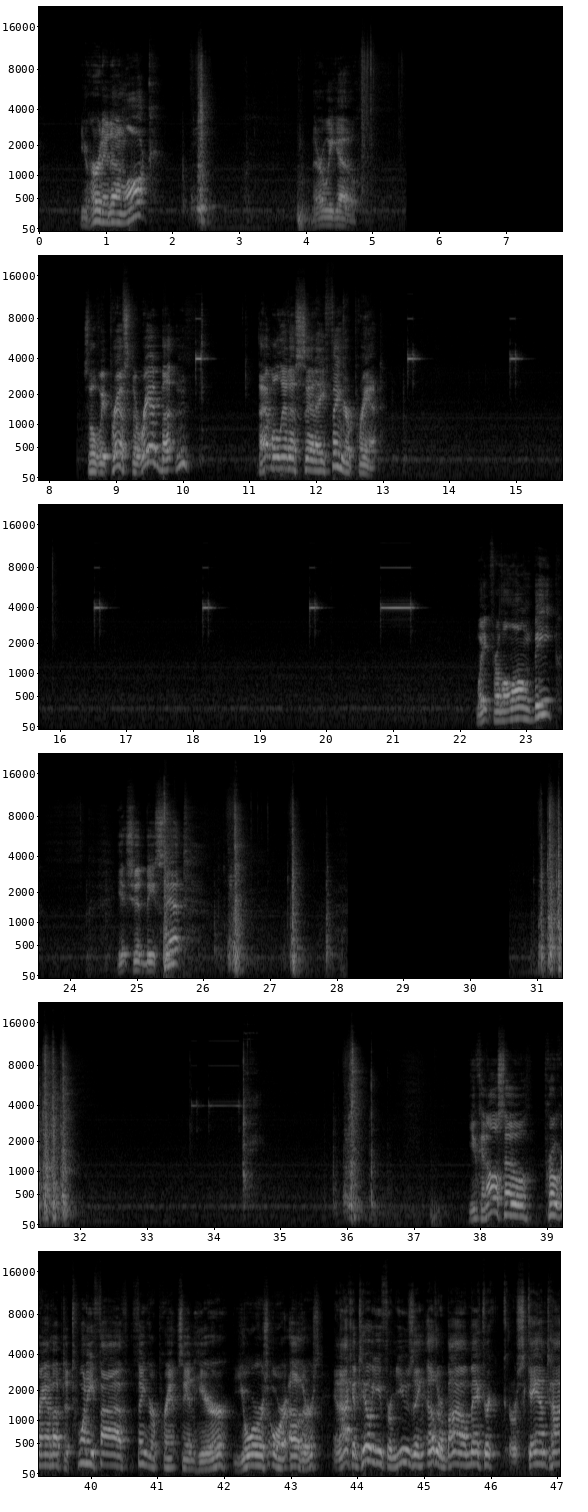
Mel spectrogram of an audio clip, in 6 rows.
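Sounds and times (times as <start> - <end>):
long beep: 33.7 - 34.5.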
